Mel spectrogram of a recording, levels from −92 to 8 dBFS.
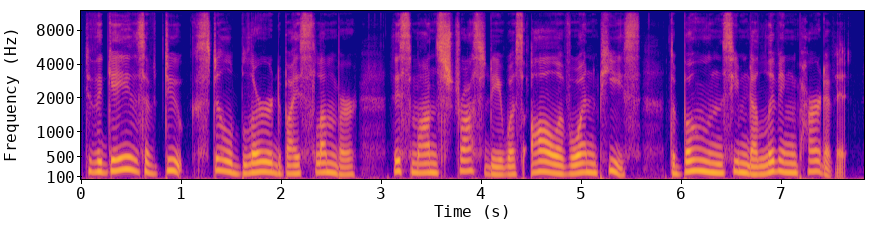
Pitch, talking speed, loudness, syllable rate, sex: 185 Hz, 175 wpm, -17 LUFS, 4.7 syllables/s, female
